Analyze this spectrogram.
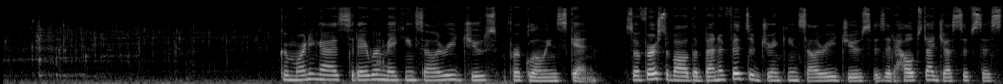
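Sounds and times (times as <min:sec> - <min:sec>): juice pouring into plastic cup: 0:00.0 - 0:04.0.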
